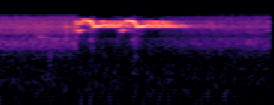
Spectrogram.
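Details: An African Pied Wagtail sings one bright, high, slurred whistled phrase lasting under a second, over a steady hiss of running water.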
